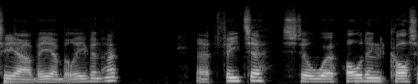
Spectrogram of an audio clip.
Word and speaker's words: Theta: If we look at Theta, I'm calling it Theta today. I usually call it Feta like a Yorkshireman, but I'll pronounce it properly.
